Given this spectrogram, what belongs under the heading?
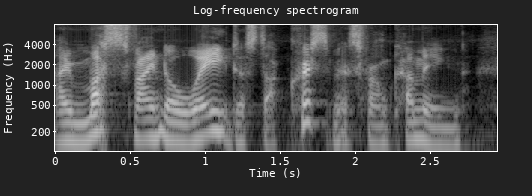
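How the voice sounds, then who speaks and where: Putting on a growling character voice, a man speaks at a medium pitch and a moderate pace, with big swings in loudness. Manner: growling, snarling.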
